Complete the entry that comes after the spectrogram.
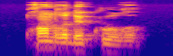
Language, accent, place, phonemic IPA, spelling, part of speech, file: French, France, Lyon, /pʁɑ̃.dʁə d(ə) kuʁ/, prendre de court, verb, LL-Q150 (fra)-prendre de court.wav
- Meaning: to blindside, take somebody unawares, to catch someone napping, to catch somebody off-guard, to bowl a googly to someone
